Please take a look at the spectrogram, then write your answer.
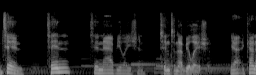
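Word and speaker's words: tintinnabulation: u l a t i o n Tintin Tin tabulation Tin tabulation yeah it kind of it's one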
